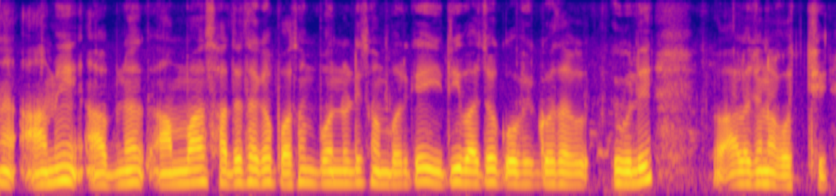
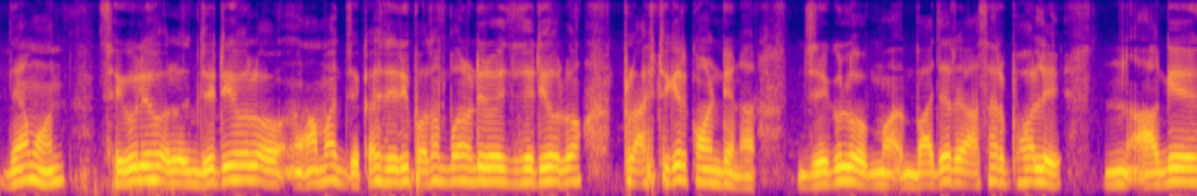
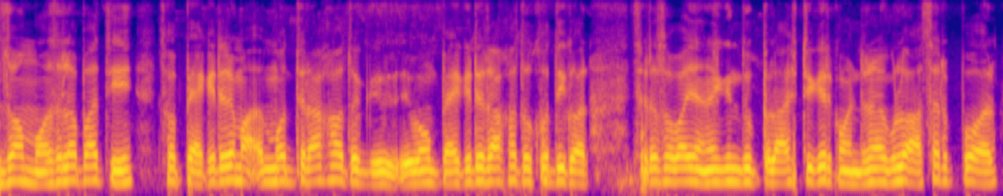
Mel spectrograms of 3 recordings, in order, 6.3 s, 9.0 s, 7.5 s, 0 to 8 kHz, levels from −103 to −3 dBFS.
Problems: constant background noise, continuous background conversations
